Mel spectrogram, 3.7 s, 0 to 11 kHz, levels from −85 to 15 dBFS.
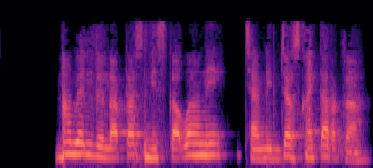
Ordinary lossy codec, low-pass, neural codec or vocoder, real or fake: MP3, 32 kbps; 7.2 kHz; codec, 16 kHz, 0.5 kbps, X-Codec, HuBERT features, trained on general audio; fake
